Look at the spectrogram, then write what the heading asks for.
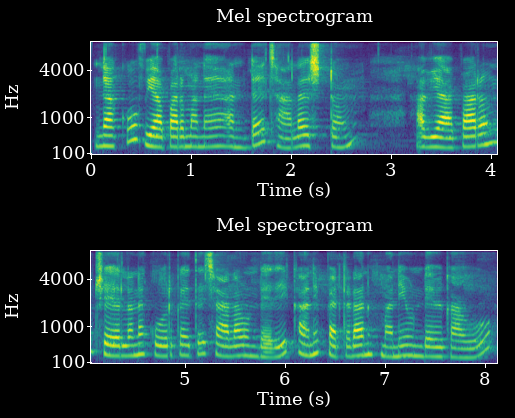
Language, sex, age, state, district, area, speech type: Telugu, female, 18-30, Telangana, Karimnagar, urban, spontaneous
